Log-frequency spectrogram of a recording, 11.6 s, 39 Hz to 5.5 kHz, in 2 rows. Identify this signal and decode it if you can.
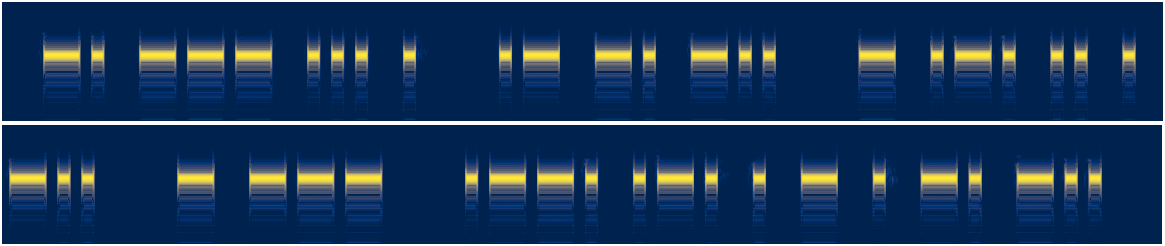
Morse code, heard as a keyed tone, about 20 wpm, 600 Hz. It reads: NOSE AND TRIED TO PRETEND
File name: cw-books / winnie-the-pooh / winnie-20wpm-page-0099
